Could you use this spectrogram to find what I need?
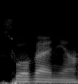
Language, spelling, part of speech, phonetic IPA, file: Polish, Słowenia, proper noun, [swɔˈvɛ̃ɲja], Pl-Słowenia.ogg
